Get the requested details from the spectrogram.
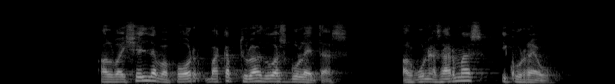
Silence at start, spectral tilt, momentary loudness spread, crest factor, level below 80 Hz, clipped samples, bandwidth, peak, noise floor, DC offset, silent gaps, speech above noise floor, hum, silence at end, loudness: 1 s; -5 dB/octave; 10 LU; 18 dB; -70 dBFS; under 0.1%; 8 kHz; -16 dBFS; under -90 dBFS; under 0.1%; none; over 56 dB; none; 0.6 s; -34 LUFS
